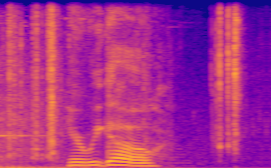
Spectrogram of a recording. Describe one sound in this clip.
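A rifle fires a few quick shots.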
